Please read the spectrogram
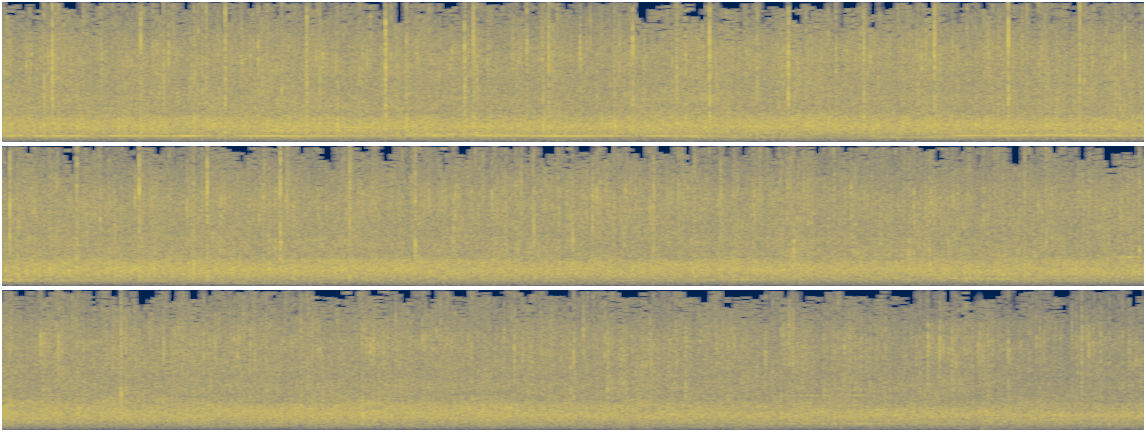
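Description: Audience applauding steadily, slowly fading toward the end.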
